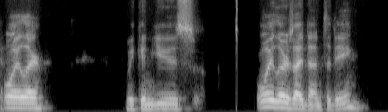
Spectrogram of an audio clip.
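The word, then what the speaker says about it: Euler: can use oil's identity I still not exactly sure how to pronounce oil's name I'll just I'll just say Oiler we can use Oilers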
